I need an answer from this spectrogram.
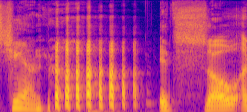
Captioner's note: laughs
